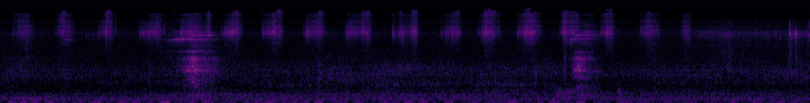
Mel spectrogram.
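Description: Near silence: a small brush wet with lighter fluid faintly scratching over oil-based modelling clay in quick small strokes, smoothing its rough areas, with two short breaths about two and seven seconds in.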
